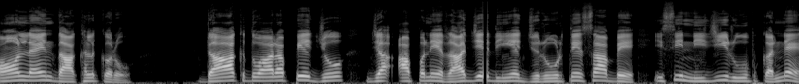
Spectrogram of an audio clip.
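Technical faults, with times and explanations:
1.79–1.83 s and 4.83–4.87 s, gap between chunks: after "ऑनलाइन दाखल करो" and again after "भेजो जां अपने राज्य", the speech halts for 44 ms, 3.0 s apart, at each join between chunks. Nothing is lost. The waveform shows flat, hard-edged silences, and the spectrogram shows blank vertical strips.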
